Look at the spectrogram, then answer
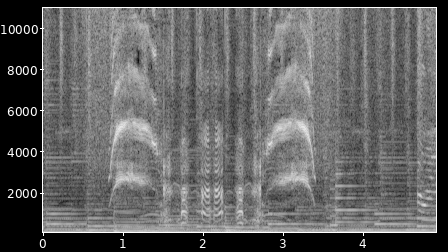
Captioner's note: playful yelling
